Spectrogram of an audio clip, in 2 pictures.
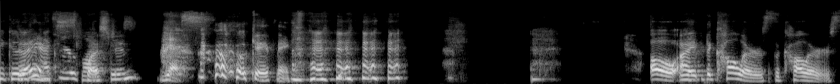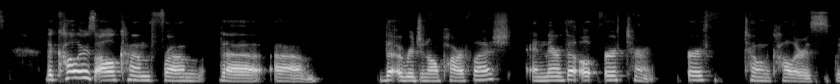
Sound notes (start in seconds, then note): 2.8 laughs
